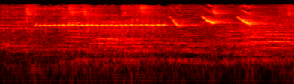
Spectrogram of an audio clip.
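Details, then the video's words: Malinois canary song: a long, steady, evenly pulsed trill, then sharp falling whistled notes repeated twice. "chant du canari malinois"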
